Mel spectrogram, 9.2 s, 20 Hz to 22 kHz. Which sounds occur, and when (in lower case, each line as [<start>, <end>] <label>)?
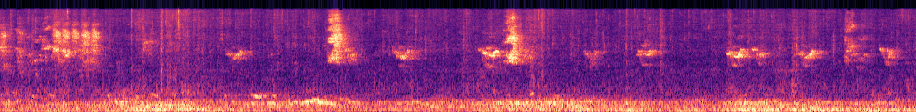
[0.00, 9.15] background noise
[4.74, 9.15] coo
[5.35, 6.09] flapping wings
